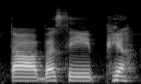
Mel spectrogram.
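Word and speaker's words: താപസേഭ്യഃ: അഗസ്ത്യം സമസ്ത ആശരനികര സപത്രാകൃതിം താപസേഭ്യ അവിടെ വിസർഗം അപ്പൊ വിസർഗം പറയണം ഭ്യ എന്നുള്ള അക്ഷരം നന്നായിട്ട് ഊന്നി പറയാനുള്ളതാണ് പ്രത്യശ്രൗഷി ഇവിടെയും ഷീ എന്ന്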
